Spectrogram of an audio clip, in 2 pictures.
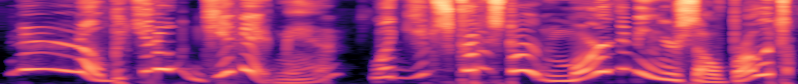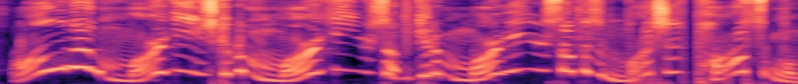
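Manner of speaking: very high, fast squeaky pitch of a hustle guru; Gary Vee. Retold or imitated. Gary Vee insisting the homeless guy market himself, very high and fast. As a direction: keep pushing it, squeaky and relentless. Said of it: "He goes".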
